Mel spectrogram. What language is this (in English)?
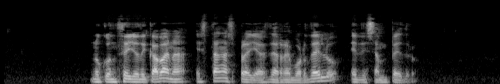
Galician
